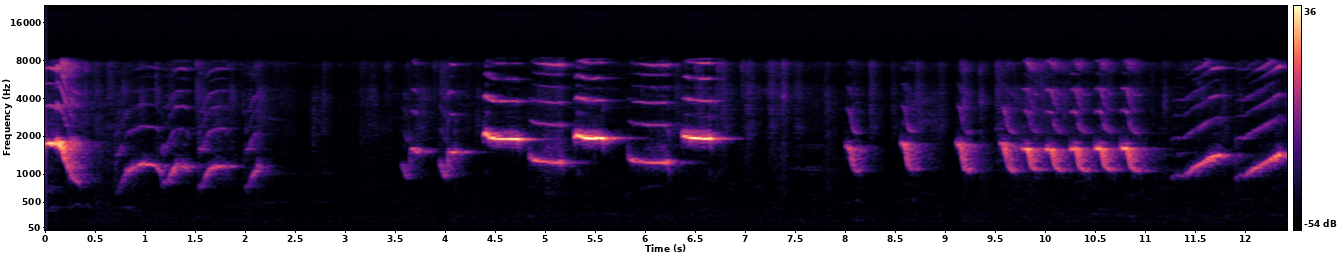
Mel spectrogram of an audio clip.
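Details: Masked laughingthrush in varied full song ('gacor full isian'): short whistled notes in groups, a few louder clear whistles, then a fast stuttering burst of repeated notes and an upward slur.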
